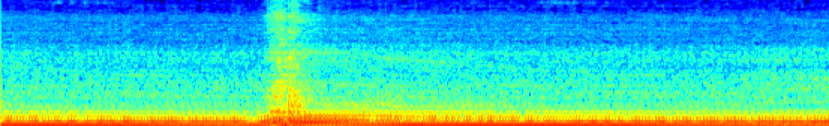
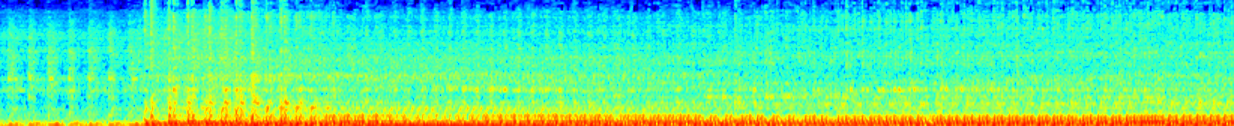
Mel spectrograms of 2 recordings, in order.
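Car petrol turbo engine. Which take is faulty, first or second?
second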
